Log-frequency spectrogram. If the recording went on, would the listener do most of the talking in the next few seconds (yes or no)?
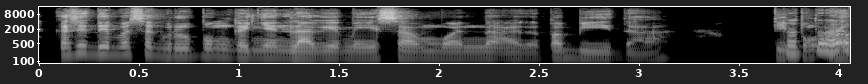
no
